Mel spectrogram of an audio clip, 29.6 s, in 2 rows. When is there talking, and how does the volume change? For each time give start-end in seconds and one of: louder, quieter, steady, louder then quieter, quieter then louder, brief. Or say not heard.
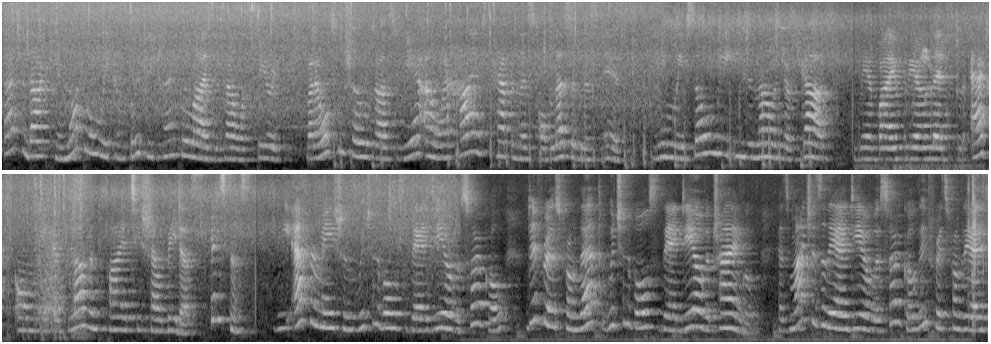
0.0-29.5 steady.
